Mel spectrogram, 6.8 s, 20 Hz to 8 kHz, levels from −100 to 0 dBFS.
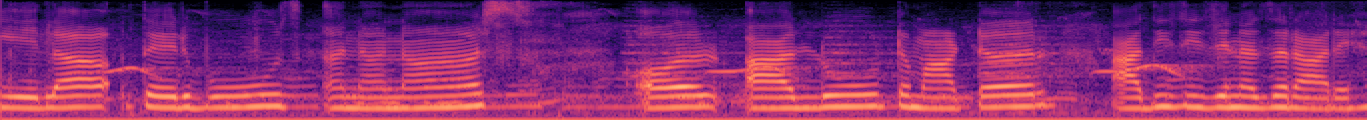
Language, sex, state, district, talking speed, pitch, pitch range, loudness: Hindi, female, Chhattisgarh, Sarguja, 95 wpm, 245 Hz, 235-255 Hz, -23 LUFS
